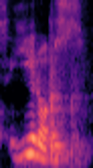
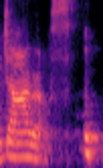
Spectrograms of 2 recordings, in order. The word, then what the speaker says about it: gyros: the the greek heroes heroes we'll have to pronounce it heroes heroes uh it is the americans say gyros yes well you must be american in me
